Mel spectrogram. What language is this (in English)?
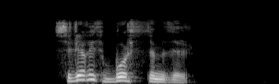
Kabyle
